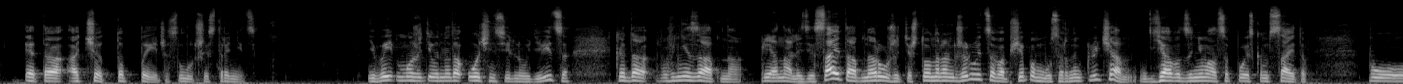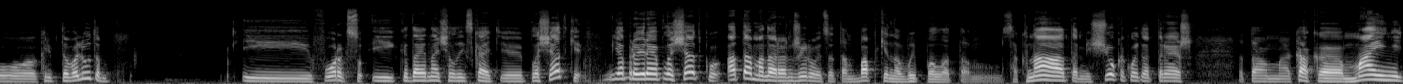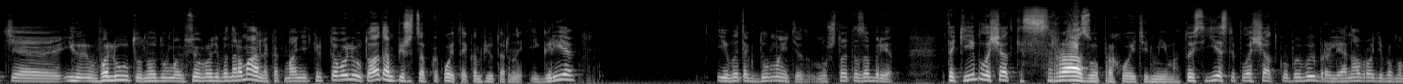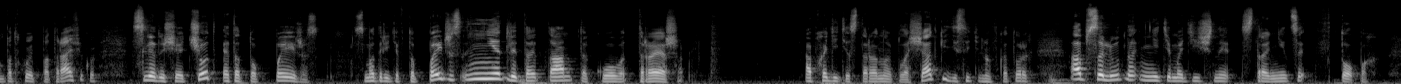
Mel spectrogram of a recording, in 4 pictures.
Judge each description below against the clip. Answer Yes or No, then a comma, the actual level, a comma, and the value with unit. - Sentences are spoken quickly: No, average, 140 wpm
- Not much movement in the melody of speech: No, average, 4.8 semitones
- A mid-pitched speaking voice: Yes, medium, 155 Hz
